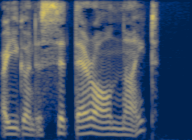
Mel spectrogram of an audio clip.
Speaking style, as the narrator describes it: Nynaeve asked dryly

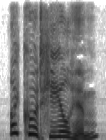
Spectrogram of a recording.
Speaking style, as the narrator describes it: replied coolly

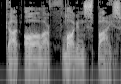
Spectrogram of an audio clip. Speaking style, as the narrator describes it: growled another

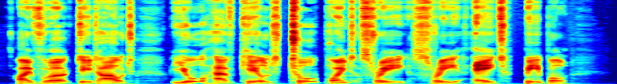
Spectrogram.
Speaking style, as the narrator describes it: said the golem calmly

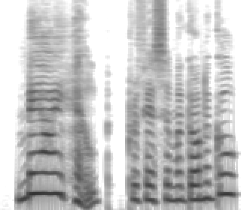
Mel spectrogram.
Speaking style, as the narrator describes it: asked Professor Umbridge in her most poisonously sweet voice

